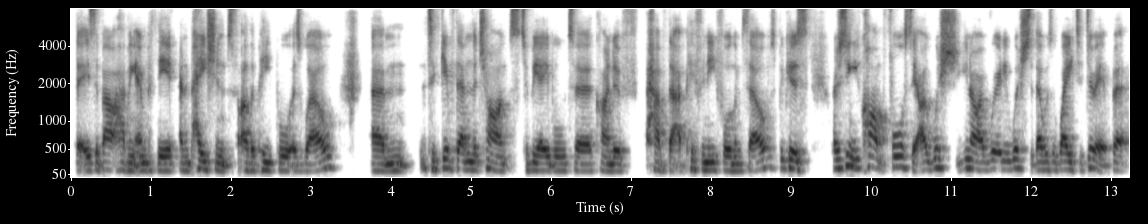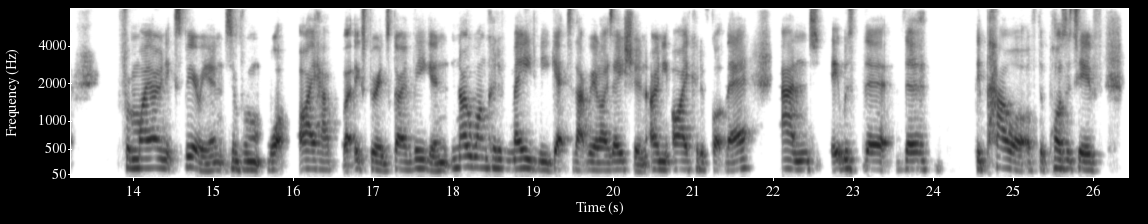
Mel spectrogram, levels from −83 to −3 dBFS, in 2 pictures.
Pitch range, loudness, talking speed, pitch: 130-165 Hz, -20 LUFS, 205 wpm, 145 Hz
